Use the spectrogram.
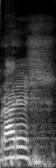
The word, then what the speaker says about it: Rares: So I'm Rares. If you're not sure how to pronounce that, imagine like a radish with like an R in the middle.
